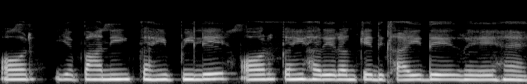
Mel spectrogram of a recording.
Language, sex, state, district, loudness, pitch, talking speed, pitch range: Hindi, female, Jharkhand, Deoghar, -12 LUFS, 230 Hz, 160 wpm, 220-235 Hz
